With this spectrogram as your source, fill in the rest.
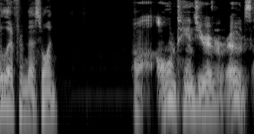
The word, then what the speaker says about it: Olentangy: How the fuck do you pronounce that, Zach? Olentangy.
